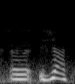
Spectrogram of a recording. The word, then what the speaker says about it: Jas: chose d'assez fort alors le mot Jas ça se prononce avec un S et pas avec un Z on m'a fait remarquer d'ailleurs cette petite chose là Jas alors JAAS ça veut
